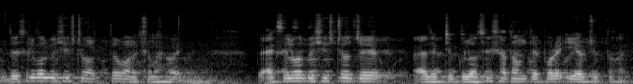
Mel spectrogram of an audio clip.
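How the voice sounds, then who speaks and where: A male English tutor talks through exam questions at an even pitch. He explains patiently and keeps checking that his listener is following. He reads each example sentence slowly and carefully, and his voice sounds a little distant from the mic. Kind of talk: explanatory lesson, mixing Bengali and English.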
